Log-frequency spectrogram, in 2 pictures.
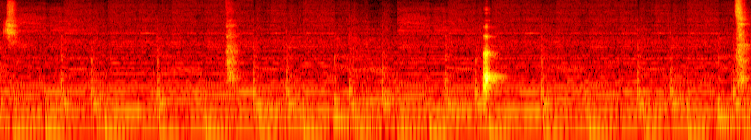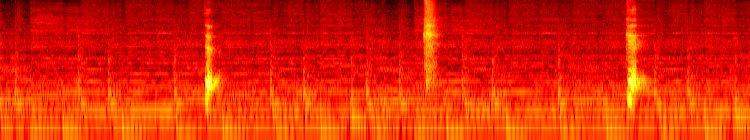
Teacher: Now, let's practice with your mouth and tongue. Notice how the sounds take your tongue from the front of your mouth to the back.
